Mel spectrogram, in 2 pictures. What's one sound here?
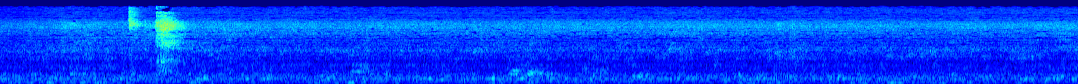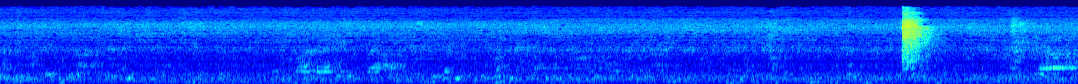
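A metal ladle scrapes and clinks against a pan.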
